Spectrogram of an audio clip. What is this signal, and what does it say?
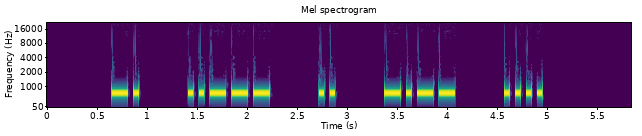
Morse code, heard as a keyed tone, about 22 wpm, spaced as for 12 wpm, 700 Hz. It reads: N2IYH
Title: USA Call Signs - 5 Characters - 3x Character Spacing - 22wpm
